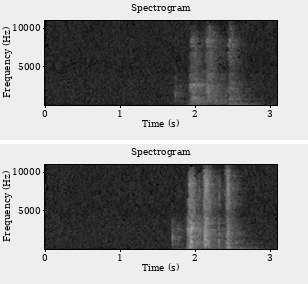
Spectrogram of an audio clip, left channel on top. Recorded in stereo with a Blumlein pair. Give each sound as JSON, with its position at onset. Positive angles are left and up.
{"t": 1.7, "sound": "tearing paper", "azimuth_deg": -45, "distance_m": 0.7}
